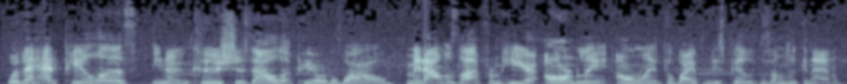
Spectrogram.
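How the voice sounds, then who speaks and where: Southern woman in her forties, bright and high, lively storyteller who keeps saying y'all; outdoor camera-mic sound. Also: fast, lo-fi sound, slight background noise. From North Carolina. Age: 40s. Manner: animated storyteller, addresses viewers as y'all. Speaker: co-host. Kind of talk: casual storytelling chat. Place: outdoors, seated in a shaded golf cart. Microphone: fixed camera in front.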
